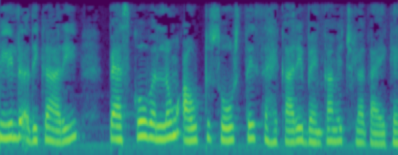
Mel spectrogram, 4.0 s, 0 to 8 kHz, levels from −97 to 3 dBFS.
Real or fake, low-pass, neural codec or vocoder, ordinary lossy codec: real; 7.2 kHz; none; none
